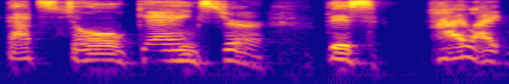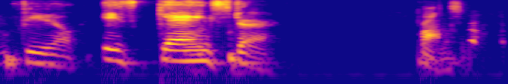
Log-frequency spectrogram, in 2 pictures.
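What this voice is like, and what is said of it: Poor imitation of another person's voice. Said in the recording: “That's a terrible Eddie Bravo... Worst impersonation ever... she can hear how terrible it is”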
